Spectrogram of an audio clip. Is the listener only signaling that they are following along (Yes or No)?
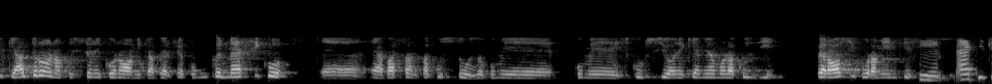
No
